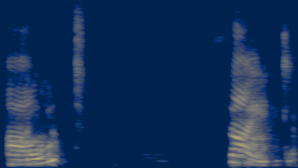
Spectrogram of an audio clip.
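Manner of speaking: "आउट", long pause, "side"; split syllables. Shown as a demonstration. Teacher leading children to repeat along, आउट - side split apart. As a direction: sound out आउट and side as two separate beats. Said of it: "इनको बोल के देखो मेरे साथ".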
